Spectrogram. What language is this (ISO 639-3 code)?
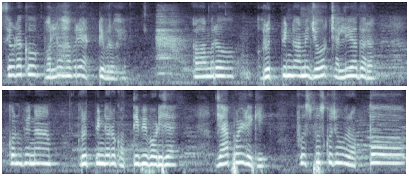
ori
